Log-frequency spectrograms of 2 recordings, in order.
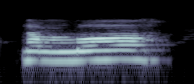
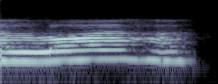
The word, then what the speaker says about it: الله: Not stretch, but you have to pronounce that with a fuller mouth. So you round it off a bit because this is the Lam al-Jalala, because it's preceded by a fatha. And whenever we have a fatha before the Lam al-Jalala, you would pronounce it as Allah.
